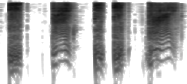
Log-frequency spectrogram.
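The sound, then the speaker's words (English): A run of five loud armpit farts, wet, sputtering blasts of uneven length with short pauses between them and no talking. “…'s specialty is he does the best armpit fart in the whole sixth grade.”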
